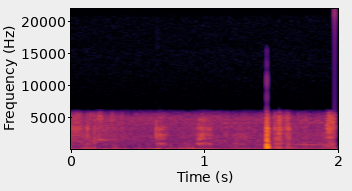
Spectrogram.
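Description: Handling noise: fingers rubbing and bumping against the camera and its microphone, with one sharp click about one and a half seconds in.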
